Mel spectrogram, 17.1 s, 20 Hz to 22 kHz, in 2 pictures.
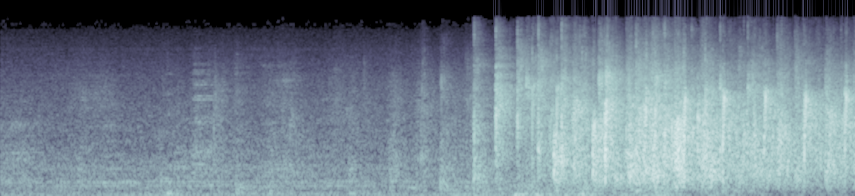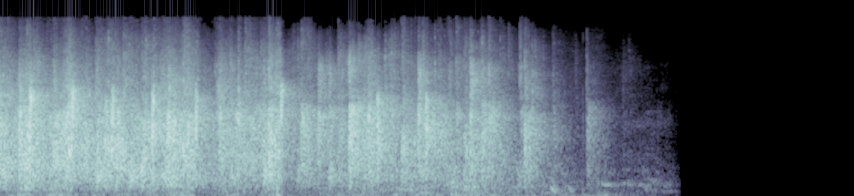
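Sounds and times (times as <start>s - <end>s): audience applauding: 4.7s - 14.6s.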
